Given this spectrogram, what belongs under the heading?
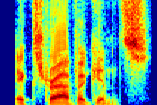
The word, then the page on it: extravagance: American English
